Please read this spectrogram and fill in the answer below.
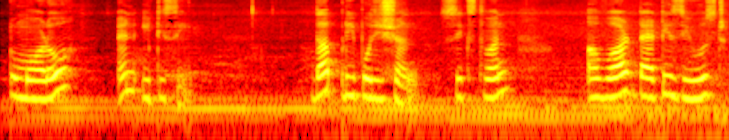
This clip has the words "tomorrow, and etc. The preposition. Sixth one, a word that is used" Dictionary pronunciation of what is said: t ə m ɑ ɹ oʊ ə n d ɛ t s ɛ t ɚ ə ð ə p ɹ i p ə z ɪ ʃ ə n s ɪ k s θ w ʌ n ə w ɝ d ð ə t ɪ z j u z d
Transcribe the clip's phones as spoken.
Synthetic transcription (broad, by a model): t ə m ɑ ɹ oʊ ə n d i t i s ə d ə p ɹ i p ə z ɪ ʃ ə n s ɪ k s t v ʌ n ə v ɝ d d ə t ɪ z j u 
